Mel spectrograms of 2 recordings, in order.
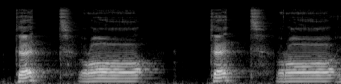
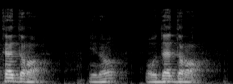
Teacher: the second ta, because it has sukoon, we make additional whisper on it.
